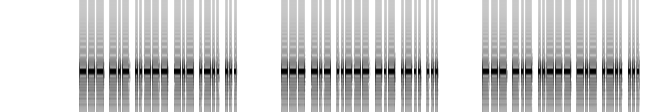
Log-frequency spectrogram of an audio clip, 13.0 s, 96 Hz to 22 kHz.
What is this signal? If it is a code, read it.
Morse code, heard as a keyed tone, about 28 wpm, 700 Hz. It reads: OK2KLS OK2KLS OK2KLS
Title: DXCC-100 Call Signs - 6 Characters - Repeated 3x - 28wpm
